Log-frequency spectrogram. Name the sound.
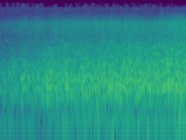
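ocean waves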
